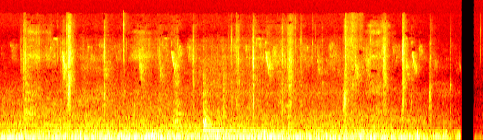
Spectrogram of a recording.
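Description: Faint outdoor ambience: a few short bird chirps over a low, steady rumble, with scattered faint clicks.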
